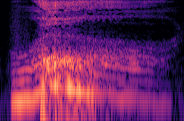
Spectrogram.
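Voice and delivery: put-on playful lion roar for kids; mock lion roar. Shown as a demonstration. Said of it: "Can you roar?".

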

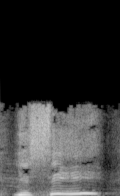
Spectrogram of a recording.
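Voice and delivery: high, shouted, slowing preacher's climax; full-force preaching. Acted. Pastor preaching to the congregation about praising God, shouting. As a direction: lift the congregation with it.

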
